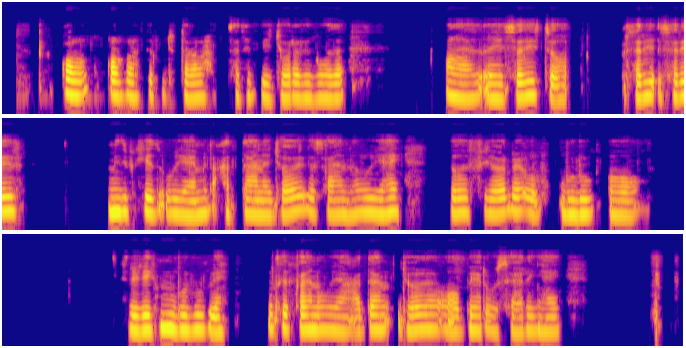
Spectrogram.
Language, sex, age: Somali, female, 18-24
